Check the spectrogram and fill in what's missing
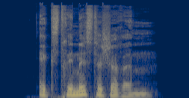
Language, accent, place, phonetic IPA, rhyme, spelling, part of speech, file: German, Germany, Berlin, [ɛkstʁeˈmɪstɪʃəʁəm], -ɪstɪʃəʁəm, extremistischerem, adjective, De-extremistischerem.ogg
- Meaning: strong dative masculine/neuter singular comparative degree of extremistisch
